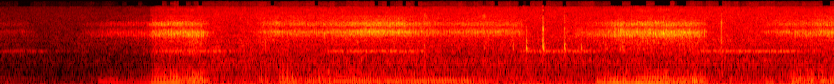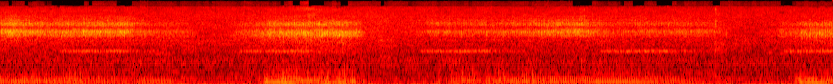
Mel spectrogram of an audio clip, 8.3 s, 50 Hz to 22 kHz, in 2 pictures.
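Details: Seven-month-old infant snoring: repeated low, rattling breath sounds at about 24 a minute, with a steady high electronic tone in the background; snoring.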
